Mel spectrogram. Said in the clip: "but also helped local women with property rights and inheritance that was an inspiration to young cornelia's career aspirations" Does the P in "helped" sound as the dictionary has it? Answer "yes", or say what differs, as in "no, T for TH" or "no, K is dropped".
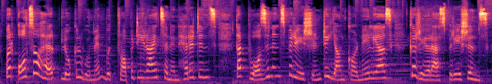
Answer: yes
